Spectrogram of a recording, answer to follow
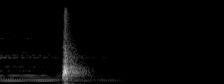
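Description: Closing music fading out on a few held tones, cut off by a single sharp hit a little over half a second in that rings briefly and dies away.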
